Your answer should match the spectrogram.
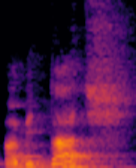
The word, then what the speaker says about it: habitat: né ela passou direto do latim para a pronúncia no português então ela escrito habitat mas se lê habitat o habitat é como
